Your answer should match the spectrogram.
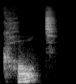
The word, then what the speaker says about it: CVLTE: Next, there's a single from a band called Cult, but it's spelled C-V-L-T-E.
